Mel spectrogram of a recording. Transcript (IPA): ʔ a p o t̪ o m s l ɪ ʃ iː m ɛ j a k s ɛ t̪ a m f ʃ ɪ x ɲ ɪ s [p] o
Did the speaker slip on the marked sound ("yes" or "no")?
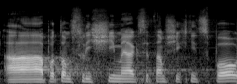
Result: no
